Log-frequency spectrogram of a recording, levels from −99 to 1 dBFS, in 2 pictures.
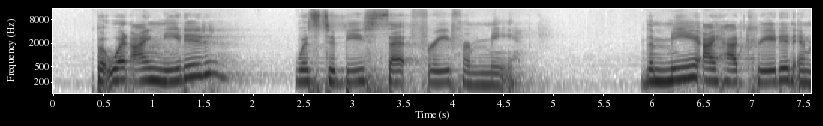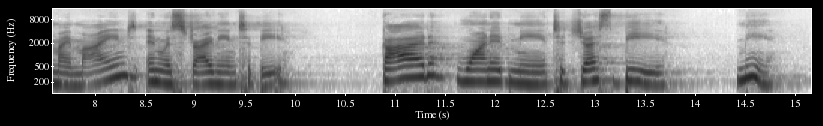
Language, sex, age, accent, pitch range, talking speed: English, female, 20-39, American, 185-225 Hz, 125 wpm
